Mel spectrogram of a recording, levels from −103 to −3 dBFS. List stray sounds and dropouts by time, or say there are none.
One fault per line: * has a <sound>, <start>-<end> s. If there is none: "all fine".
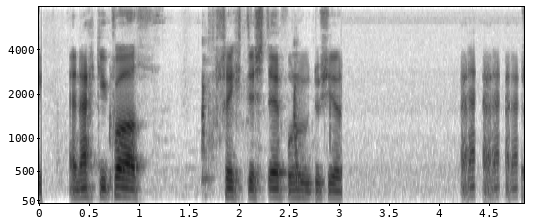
* has a laugh, 4.2-4.8 s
